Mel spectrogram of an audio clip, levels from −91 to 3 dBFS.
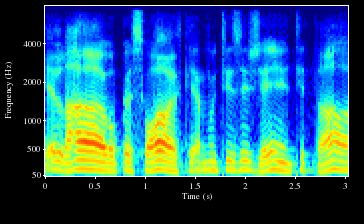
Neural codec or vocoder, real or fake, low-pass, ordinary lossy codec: codec, 16 kHz, 0.8 kbps, ZipCodec; fake; 7.2 kHz; none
